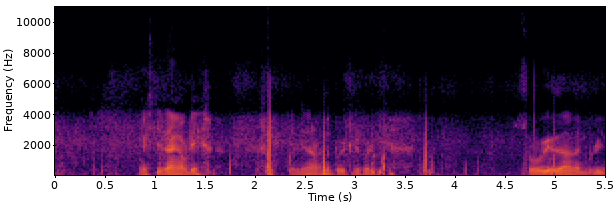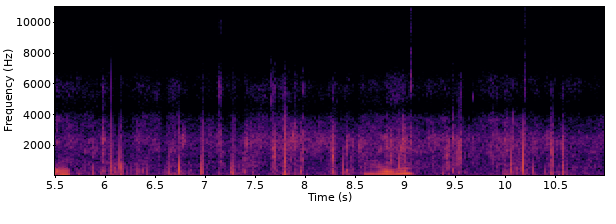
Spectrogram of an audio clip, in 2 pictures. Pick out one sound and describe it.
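Footsteps crunch on a dry gravel path.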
